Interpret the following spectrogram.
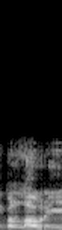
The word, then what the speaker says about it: Bologna: It's actually Bologna. It's spelled, but no, we can't call it Bologna, right?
